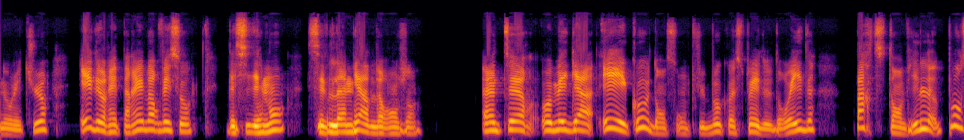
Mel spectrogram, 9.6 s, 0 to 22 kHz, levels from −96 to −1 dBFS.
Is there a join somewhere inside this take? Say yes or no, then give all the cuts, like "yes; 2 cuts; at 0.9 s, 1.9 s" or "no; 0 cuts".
yes; 1 cut; at 3.3 s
